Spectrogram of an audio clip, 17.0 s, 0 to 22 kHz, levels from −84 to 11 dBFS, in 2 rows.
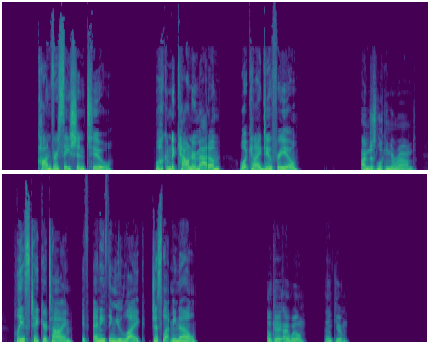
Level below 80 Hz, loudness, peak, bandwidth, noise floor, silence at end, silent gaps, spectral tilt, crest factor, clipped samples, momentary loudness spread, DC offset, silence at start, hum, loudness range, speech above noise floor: -56 dBFS; -20 LUFS; -4 dBFS; over 20 kHz; under -90 dBFS; 1.65 s; 2.28-3.03 s, 6.10-6.41 s, 6.81-6.86 s, 6.94-7.16 s, 12.57-12.82 s, 12.88-13.33 s, 13.42-13.72 s, 14.77-14.83 s; -4.5 dB/octave; 18 dB; under 0.1%; 11 LU; under 0.1%; 0.7 s; none; 7 LU; over 71 dB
